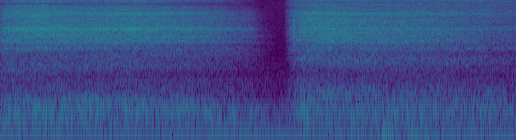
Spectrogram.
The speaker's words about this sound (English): So nose breathing.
